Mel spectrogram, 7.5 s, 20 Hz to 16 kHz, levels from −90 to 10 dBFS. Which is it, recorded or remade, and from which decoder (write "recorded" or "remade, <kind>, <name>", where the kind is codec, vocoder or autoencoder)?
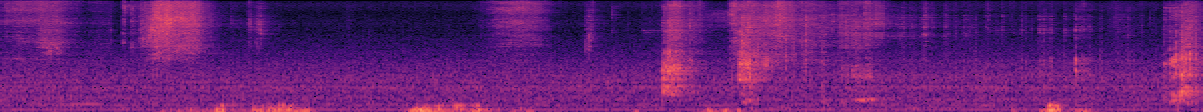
recorded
